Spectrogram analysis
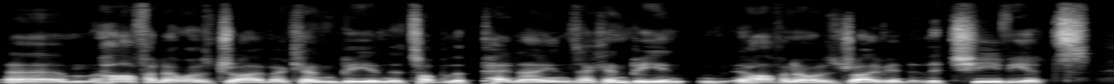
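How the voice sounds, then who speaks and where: A man, his voice thick and blocked up from a head cold. His tone is dark and gravelly, and it sounds close and dry. He rambles chattily to the camera and keeps restarting his sentences. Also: medium pitch, a little fast, dry recording. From northern England. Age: 60s. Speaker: vlogger. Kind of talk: casual talking-to-camera vlog. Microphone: small handheld camera.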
